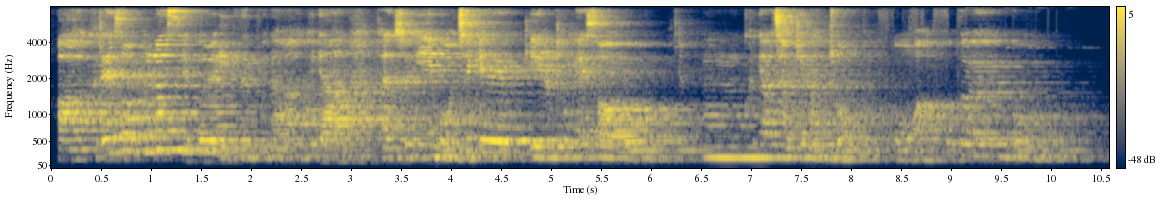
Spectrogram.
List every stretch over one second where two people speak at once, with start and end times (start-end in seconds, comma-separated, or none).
none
